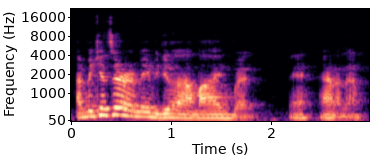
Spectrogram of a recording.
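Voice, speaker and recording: A man hosting a reaction video, giving casual, rambling commentary in a hesitant, halting, informal way. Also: medium pitch, big pitch swings. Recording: roomy echo, loud show music behind.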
